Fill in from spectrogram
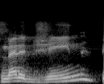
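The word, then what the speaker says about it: Medellín: So it's Medellin because in Colombia, the way they speak Spanish is they pronounce it the double L as a J. Medellin would be pronounced like that if you were in Mexico or I'm trying to think. A lot of other South American, Central American countries would pronounce it a double L with a Y.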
